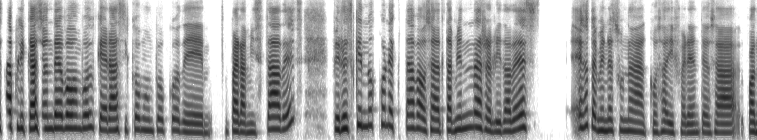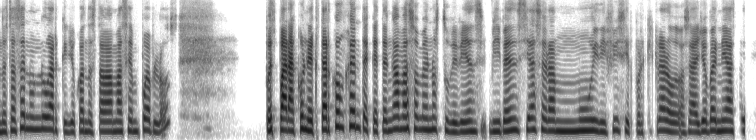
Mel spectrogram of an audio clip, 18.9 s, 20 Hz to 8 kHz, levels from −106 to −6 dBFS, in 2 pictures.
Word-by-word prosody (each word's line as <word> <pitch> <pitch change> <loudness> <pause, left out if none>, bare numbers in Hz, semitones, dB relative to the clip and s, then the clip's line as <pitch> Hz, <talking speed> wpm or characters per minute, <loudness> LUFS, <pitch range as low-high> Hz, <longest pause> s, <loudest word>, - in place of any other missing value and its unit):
esta 315 +3 +4
aplicación 270 -2 +4
de 280 -1 +5
Bumble 280 +1 +2
que 250 -3 0
era 235 0 +3
así 240 0 -6
como 245 -1 -4
un 225 - -6
poco 235 0 -6
de 190 -3 -3 0.2
para 210 -2 +3
amistades, 255 - +1 0.5
pero, 255 0 +3
es 270 - 0
que 345 -1 +1
no 330 +1 -3
conectaba. 300 -6 -1
O - - -1
sea, 230 0 0
también 245 +4 0
una 295 -1 +2
realidad 215 -3 -1
es, 290 +3 0 0.4
eso 320 0 -1
también 230 -7 0
es 230 0 -5
una 215 -4 -1
cosa 200 +3 -6
diferente. 185 0 -4
O 180 - -7
sea, 185 -1 0
cuando 205 -1 +1
estás 230 +5 -4
en 265 -2 -1
un 255 0 -3
lugar, 255 -2 0
que 195 - -8
yo 200 0 -5
cuando 215 -2 -3
estaba 210 +2 0
más 210 0 -1
en 210 -1 -2
pueblos 235 - -4 1.2
pues, 230 - +3
para 235 -3 +8
conectar 250 -1 +4
con 315 -1 +2
gente 295 -6 +2
que 215 - -3
tenga 225 +4 +2
más 260 +1 +2
o 265 - -2
menos 250 0 -1
tu 225 -4 -6
vivienc 205 +2 -1
vivencias 230 +4 -1
erá 225 -2 +1
muy 220 +1 +1
difícil 210 +1 -5
porque, 190 +2 -12
claro, 220 -2 -1
o 190 -1 -5
sea, 200 +1 -2
yo 215 +2 -1
venía 225 0 +1
así, 225 +1 -5
230 Hz, 210 wpm, -24 LUFS, 210-260 Hz, 1.2 s, para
